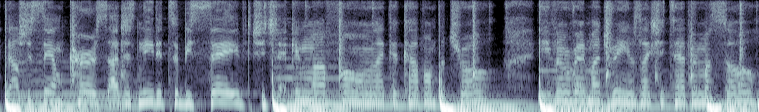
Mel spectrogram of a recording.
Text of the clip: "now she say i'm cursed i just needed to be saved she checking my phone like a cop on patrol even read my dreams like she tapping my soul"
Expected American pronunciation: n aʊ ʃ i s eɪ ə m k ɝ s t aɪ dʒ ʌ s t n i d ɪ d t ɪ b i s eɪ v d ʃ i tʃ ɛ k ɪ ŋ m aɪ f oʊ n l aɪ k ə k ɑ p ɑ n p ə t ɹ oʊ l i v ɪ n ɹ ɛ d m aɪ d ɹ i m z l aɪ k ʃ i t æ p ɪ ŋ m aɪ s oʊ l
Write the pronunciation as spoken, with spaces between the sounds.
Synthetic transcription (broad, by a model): n aʊ ʃ i s eɪ ə m k ɝ s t aɪ dʒ ʌ s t n i d ɪ d t ɪ b i s eɪ v d ʃ i tʃ ɛ k ɪ ŋ m aɪ f oʊ n l aɪ k ə k ɑ p n p ə t ɹ oʊ l i v ɪ n ɹ ɛ d m aɪ d ɹ i m z l aɪ k ʃ i t æ p ɪ ŋ m aɪ s oʊ l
